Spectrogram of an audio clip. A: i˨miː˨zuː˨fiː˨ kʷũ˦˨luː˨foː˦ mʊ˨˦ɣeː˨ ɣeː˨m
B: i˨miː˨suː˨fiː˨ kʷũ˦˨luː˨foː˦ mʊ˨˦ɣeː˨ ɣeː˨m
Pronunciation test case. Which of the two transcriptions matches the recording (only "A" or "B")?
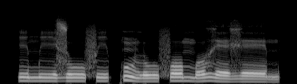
A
